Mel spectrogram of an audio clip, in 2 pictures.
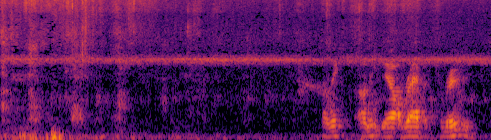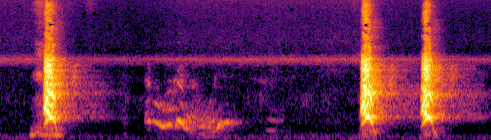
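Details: Border Collie at play, chasing and barking: scattered soft grumbles and low sounds, then one sharp bark followed later by two quick loud barks close together.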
